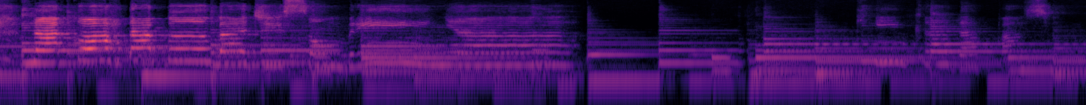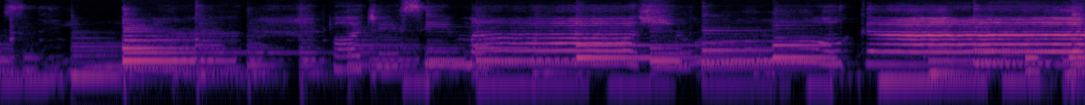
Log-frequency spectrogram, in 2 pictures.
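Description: Acoustic guitar playing a plucked instrumental passage of a Brazilian song, with a woman's voice singing over it in the first seconds and again near the end.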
